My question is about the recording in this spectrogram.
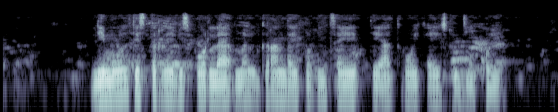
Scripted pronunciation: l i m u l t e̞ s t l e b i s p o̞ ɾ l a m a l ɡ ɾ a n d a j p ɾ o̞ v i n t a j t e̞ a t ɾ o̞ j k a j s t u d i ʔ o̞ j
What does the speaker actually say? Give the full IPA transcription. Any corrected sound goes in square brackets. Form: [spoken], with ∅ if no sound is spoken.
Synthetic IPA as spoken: l i m u l t e̞ s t [ɾ] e b i s p o̞ ɾ l a m a l ɡ ɾ a n d a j p ɾ o̞ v i n [t͡s] a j t e̞ a t ɾ o̞ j k a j s t u d i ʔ o̞ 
